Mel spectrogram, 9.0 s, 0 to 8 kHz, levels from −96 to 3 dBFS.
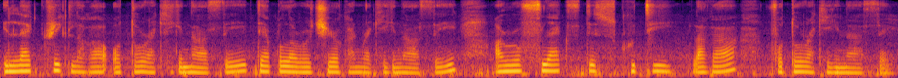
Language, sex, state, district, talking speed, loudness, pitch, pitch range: Nagamese, female, Nagaland, Dimapur, 120 wpm, -18 LUFS, 160 Hz, 150-180 Hz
